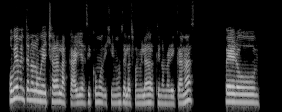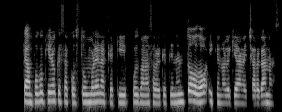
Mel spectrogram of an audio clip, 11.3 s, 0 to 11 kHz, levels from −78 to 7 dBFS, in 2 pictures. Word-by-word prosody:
obviamente, 280 +2 +4
no 260 - +3
lo 250 -1 +4
voy 230 -1 +6
a - - +5
echar 220 0 0
a 220 - +4
la 200 -3 +1
calle, 180 +2 0
así 190 +2 -6
como 205 +1 -4
dijimos 185 +1 -8
de 195 - 0
las 185 -2 -2
familias 180 +2 -1
latinoamericanas, 180 +5 -1 0.6
pero, 205 -2 +5 0.9
tampoco 215 +1 +1
quiero 230 +2 0
que 230 0 -3
se 205 0 -6
acostumbren 205 +2 -2
a 210 -2 -2
que 185 - -6
aquí, 190 +1 -5
pues, 200 -2 -4
van 190 - -3
a 190 - -4
saber 185 -2 -5
que 190 - -8
tienen 200 +2 -3
todo 225 -1 +3
y 230 -3 -5
que 195 -1 -9
no 185 0 -9
le 185 0 -5
quieran 185 0 -3
echar 175 +1 -5
ganas. 185 -2 -3
200 Hz, 205 wpm, -20 LUFS, 185-215 Hz, 0.9 s, voy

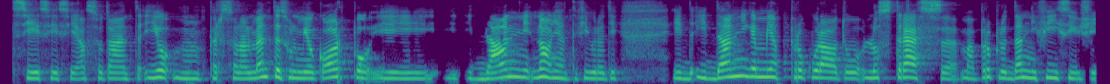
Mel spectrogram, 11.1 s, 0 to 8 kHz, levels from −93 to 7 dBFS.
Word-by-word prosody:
Sì, 215 -2 -1
sì, 215 -1 -5
sì, 205 0 -7
assolutamente. 205 0 -4
Io, 245 +2 +1
uhm, 210 -4 -4
personalmente 220 +5 +1
sul 240 -2 -2
mio 220 -1 +2
corpo 250 -1 +1
i 210 -1 -4
i 225 -2 -13
i 215 - -8
danni 245 +6 +4
no 270 +2 +5
niente, 215 -4 -3
figurati, 215 0 -4 0.5
i 220 -2 -2
d 200 - -3
i 235 -5 -1
danni 275 +7 +5
che 280 - +4
mi 265 0 +3
ha 255 - -1
procurato 235 -4 -1
lo 230 0 -1
stress, 240 -2 +1
ma 210 -3 -5
proprio 245 +2 -3
danni 235 +1 +1
fisici, 215 -4 -3
225 Hz, 170 wpm, -24 LUFS, 210-250 Hz, 0.5 s, no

